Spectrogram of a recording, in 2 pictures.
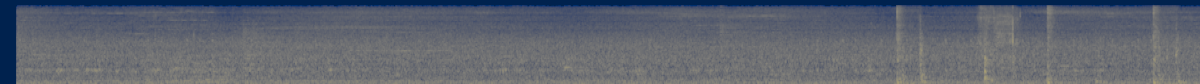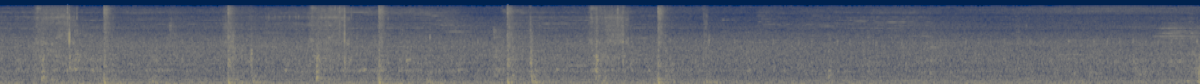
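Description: CX-DTJ automatic bottle labeling machine running, a steady motor and conveyor hum. About nine seconds in, a run of irregular sharp clicks and clacks begins and goes on for some ten seconds as bottles pass through the labeling station.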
